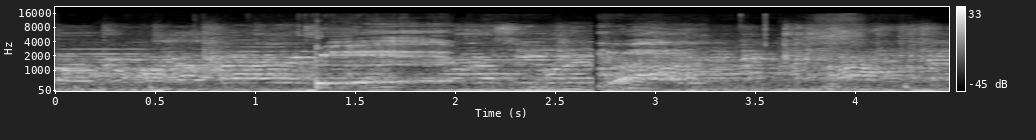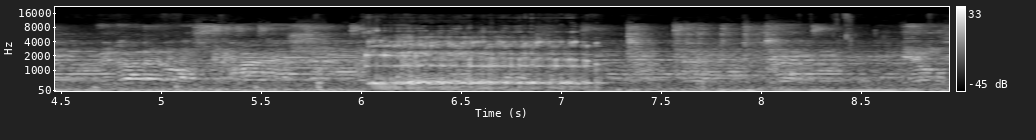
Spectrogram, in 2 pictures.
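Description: A few loud, drawn-out belches over music and crowd noise; burping.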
